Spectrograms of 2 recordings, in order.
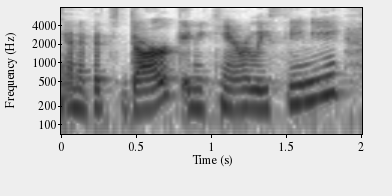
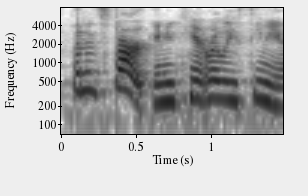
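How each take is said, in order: First: Said in the usual way. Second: Quicker, higher, "dark" stressed; so what. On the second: Shown as a demonstration. Telling viewers dark videos are fine, shrugging. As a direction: brush it off, who cares.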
